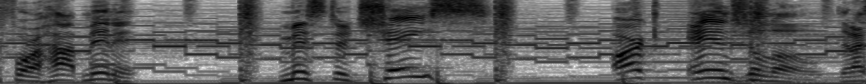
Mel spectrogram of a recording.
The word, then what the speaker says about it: Chase ArchAngelo: Chase ArchAngelo.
